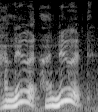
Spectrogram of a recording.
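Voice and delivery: gleeful told-you-so; excited. Real, not acted. Finds eggs in the cave.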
